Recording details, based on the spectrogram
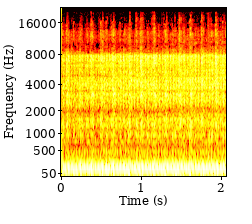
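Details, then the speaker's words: Liquifire two-stroke snowmobile at 20°F: a steady, even idle burble with no stumbling after the choke plungers were adjusted one and a half turns to 0.030". This seems to fix the long-standing bog from quarter throttle up. "now that's definitely more like it's supposed to be I think we got her fixed"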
